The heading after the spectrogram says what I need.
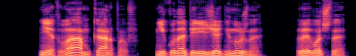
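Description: A man's voice: on the low side, expressive, measured pace, no echo, studio quality. Man doing an imperious, brusque prince. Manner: commanding, loud and brusque. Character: bored, imperious male prince, a capricious grandee.

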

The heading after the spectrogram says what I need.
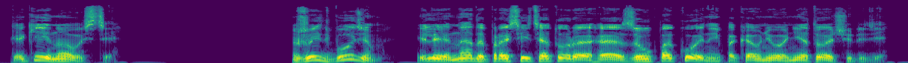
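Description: A man voicing a boisterous, cheeky male soldier and gambler who talks in loud, excitable exclamations. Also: medium pitch, brisk, dry recording, clean studio sound, pitched above the performer's own voice. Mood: chatty.

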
